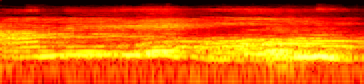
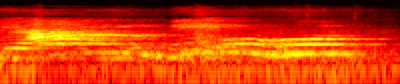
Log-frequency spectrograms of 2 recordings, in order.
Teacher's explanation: iklab itu dia mengganti nun dengan mim. Jadi dibacanya ambiuhum.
